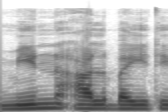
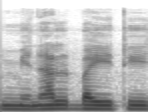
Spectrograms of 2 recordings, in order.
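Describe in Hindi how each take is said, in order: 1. आर्टिकल पहले शब्द से अलग बोला जाता है। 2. आर्टिकल पहले शब्द से जुड़ा हुआ बोला जाता है। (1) "मिन अल बैती भी नहीं है" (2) "बल्कि मिनल बैती"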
